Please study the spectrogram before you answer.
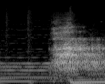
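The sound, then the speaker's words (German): A single deep breath drawn in during a guided meditation: a short quiet lead-in, then a breathy rush of air that swells quickly and holds steady to the end. “Nimm nochmal tiefe Atemzüge und integriere das einmal in deinem Körper.”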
